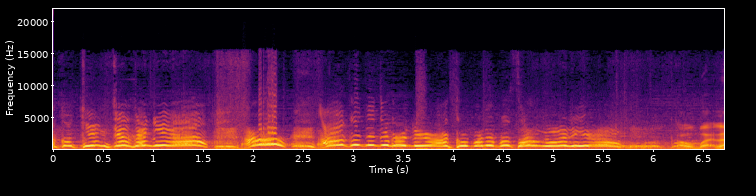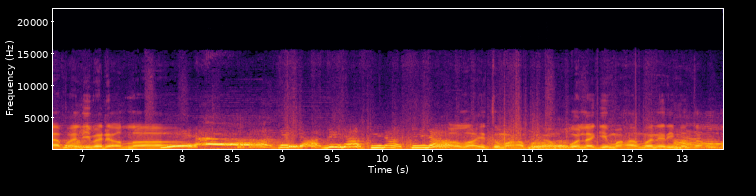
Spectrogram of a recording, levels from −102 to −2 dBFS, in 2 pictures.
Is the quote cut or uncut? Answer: cut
